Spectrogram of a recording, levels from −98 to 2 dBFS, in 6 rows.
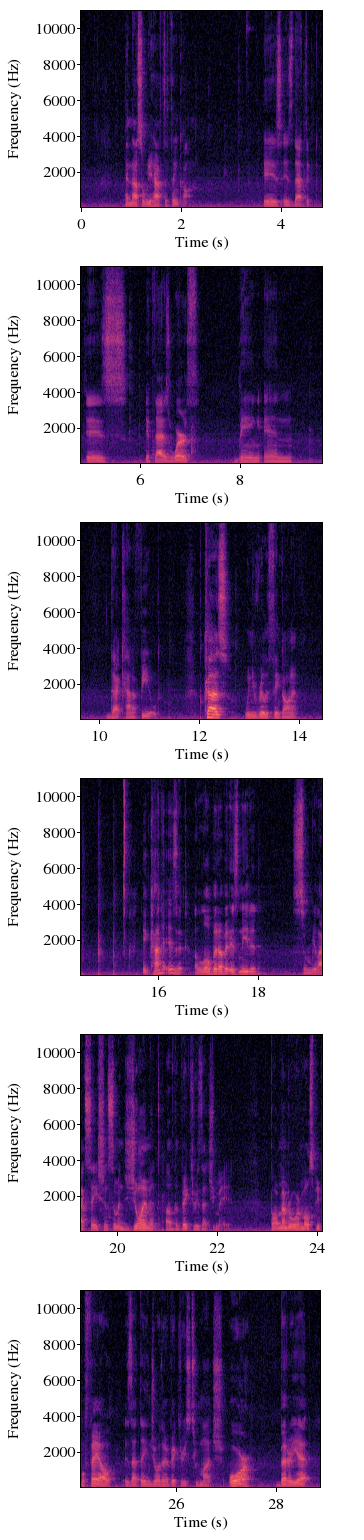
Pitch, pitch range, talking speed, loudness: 100 Hz, 90-110 Hz, 140 wpm, -36 LUFS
